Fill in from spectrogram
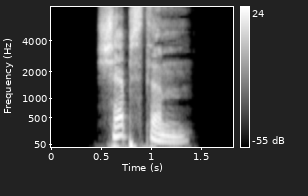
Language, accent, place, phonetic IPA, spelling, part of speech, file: German, Germany, Berlin, [ˈʃɛpstəm], scheppstem, adjective, De-scheppstem.ogg
- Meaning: strong dative masculine/neuter singular superlative degree of schepp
